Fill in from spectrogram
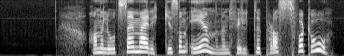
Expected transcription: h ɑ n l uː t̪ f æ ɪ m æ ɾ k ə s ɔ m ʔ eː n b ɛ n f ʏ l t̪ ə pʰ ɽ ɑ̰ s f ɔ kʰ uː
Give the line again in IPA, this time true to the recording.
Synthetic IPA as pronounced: h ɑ n l uː t̪ s æ ɪ m æ ɾ k ə s ɔ m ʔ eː n m ɛ n f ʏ l t̪ ə pʰ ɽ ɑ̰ s f ɔ ʈʰ uː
